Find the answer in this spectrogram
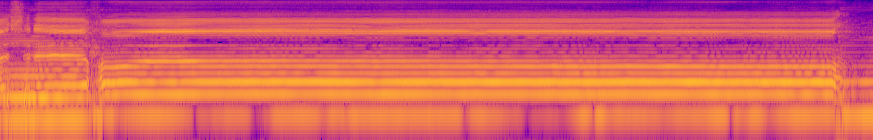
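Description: A man singing a Bedouin-style song to a bowed rababa, the single-string spike fiddle of the Gulf. A short sung phrase opens, then from about a second in a single note is held steadily to the end, with the rababa's steady tone underneath throughout.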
